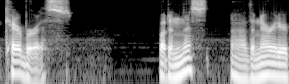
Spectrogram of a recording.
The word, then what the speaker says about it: Kerberos: Because in Greek, there is no soft C sound. It's always the hard one. So, Cerberus' name is actually Kerberos.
